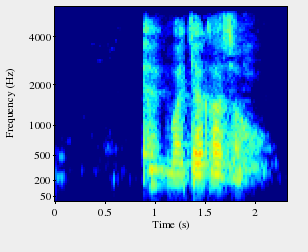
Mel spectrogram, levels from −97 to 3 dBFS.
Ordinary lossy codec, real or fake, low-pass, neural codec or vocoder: AAC, 24 kbps; real; 5.4 kHz; none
